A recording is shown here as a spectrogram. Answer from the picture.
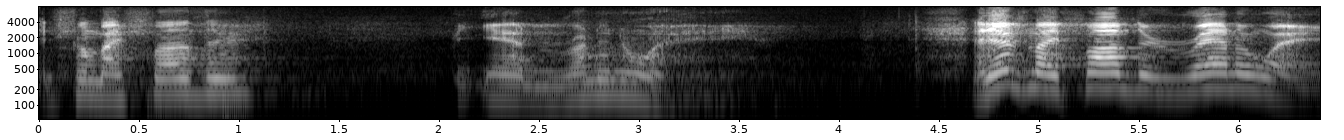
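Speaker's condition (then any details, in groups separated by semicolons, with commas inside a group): Severe cleft palate with lisp; congenital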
